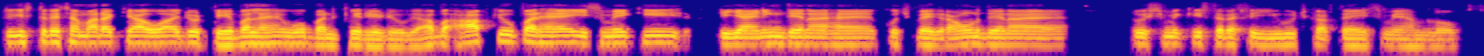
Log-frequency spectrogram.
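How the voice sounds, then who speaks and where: A man teaching a screen-recorded coding lesson, talking step by step in a relaxed, conversational way as he types and shows results. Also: mid-range voice, a little fast, no room sound, dull audio. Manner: conversational, explaining step by step while typing. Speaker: coding tutor.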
